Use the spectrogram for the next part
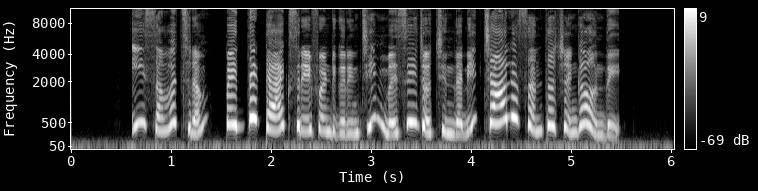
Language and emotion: Telugu, happy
